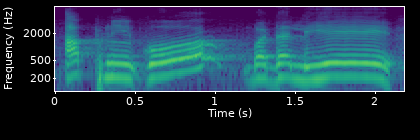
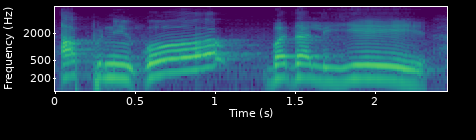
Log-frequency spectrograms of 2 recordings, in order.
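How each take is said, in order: Both takes have the same delivery.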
